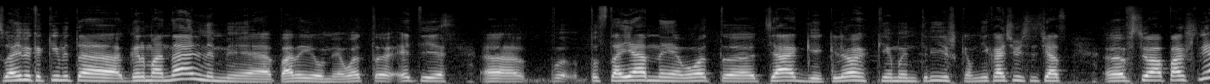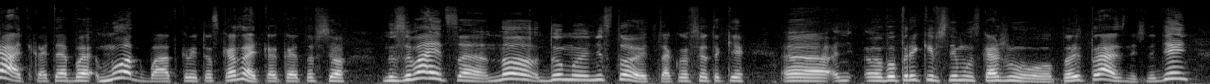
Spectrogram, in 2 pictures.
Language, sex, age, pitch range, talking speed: Russian, male, 20-39, 155-200 Hz, 100 wpm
